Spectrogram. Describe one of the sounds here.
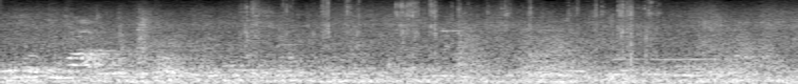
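Plastic wrap rustles as a hand lifts it.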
